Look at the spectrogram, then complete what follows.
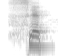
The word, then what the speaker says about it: sept: Then we have 7, which is called as sept.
